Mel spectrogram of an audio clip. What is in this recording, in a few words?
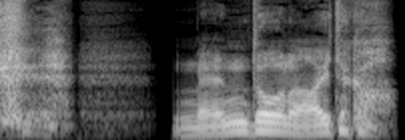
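Voice encount fear Japanese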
